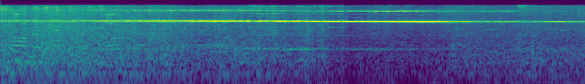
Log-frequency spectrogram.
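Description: Empty autorack cars of a CSX freight train rolling past with a steady high-pitched squeal from the wheels over the rumble of the train.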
